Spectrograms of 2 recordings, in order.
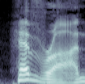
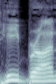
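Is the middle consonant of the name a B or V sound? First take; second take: V; B. First: The middle consonant is a V sound. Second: The middle consonant is a B sound. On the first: "In the Hebrew, it's pronounced Hebron, the B having a V sound" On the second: "You may pronounce it Hebron, H-E-B-R-O-N"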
